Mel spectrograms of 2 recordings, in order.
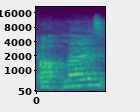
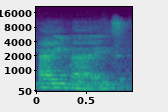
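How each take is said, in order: First: The first vowel is a weak schwa. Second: The first vowel is a long A. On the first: The speaker calls it wrong. "we tend to say" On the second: The speaker calls it right. "it should be"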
